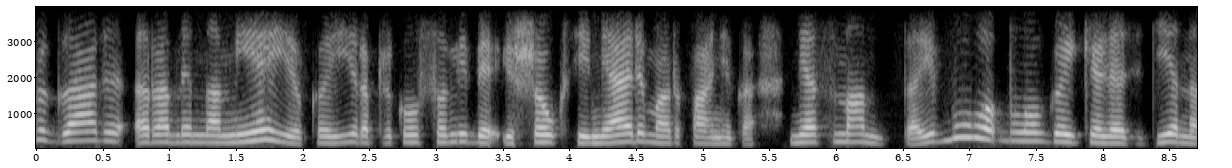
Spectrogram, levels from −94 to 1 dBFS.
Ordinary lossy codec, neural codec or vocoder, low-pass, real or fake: Opus, 16 kbps; codec, 16 kHz, about 1 kbps, DyCAST, with the encoder's durations; 3.6 kHz; fake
